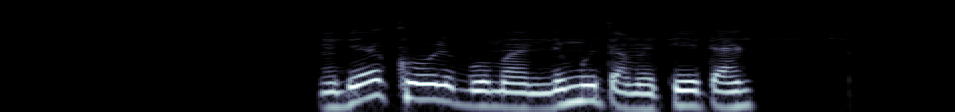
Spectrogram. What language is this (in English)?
Bakoko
